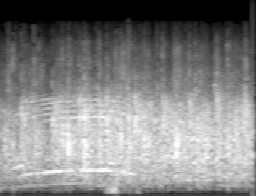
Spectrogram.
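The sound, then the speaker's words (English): A church audience breaks into steady applause, many hands clapping together in a dense, continuous patter that holds at an even level for a few seconds, with faint voices mixed underneath. “Oh, come on, somebody clap.”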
